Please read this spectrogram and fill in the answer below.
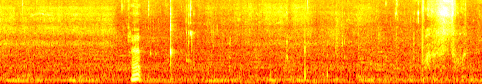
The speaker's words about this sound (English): I constantly need to be reminded that when I chew, I can't chew into the microphone. Because we don't want to get the sounds of chewing.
